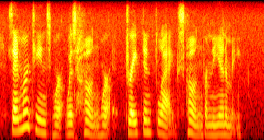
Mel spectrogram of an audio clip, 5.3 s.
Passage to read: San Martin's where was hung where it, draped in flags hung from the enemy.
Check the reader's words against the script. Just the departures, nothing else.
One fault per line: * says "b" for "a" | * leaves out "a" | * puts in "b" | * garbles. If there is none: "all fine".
all fine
